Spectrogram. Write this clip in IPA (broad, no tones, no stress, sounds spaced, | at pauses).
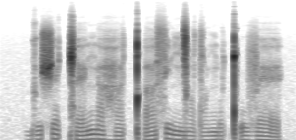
ɡ ɯ ʃ ɛ ǁ ɛ ŋ a ɦ a ǃʼ a s i ŋ͡ǀ ʌ dˤ o ŋ o ǃʼ u v ɛ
